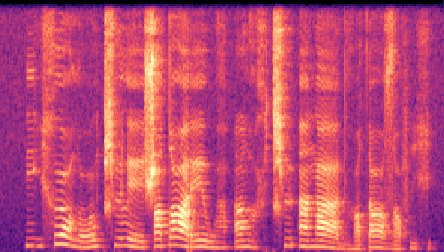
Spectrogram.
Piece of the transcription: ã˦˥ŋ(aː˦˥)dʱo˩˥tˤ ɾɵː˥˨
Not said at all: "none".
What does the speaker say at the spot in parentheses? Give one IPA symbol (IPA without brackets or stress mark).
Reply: aː˥˨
